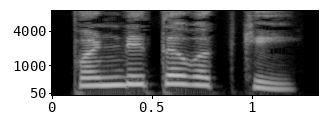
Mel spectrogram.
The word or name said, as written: ಪಂಡಿತವಕ್ಕಿ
